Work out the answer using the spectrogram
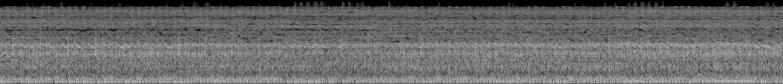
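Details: Bajaj Dominar single at idle: a steady, even tick-over with a busy mechanical clatter on top but no irregular knock; the engine noise is stated to be completely normal.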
